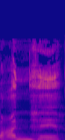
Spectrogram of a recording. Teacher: وما هم عنها، هم الميم هنا الساكنه تبقى اظهار، عنها النون الساكنه ورا حرف الهاء هتبقى اظهار حلقي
